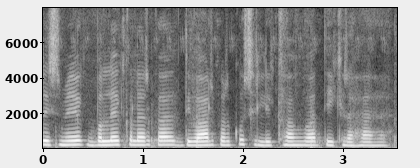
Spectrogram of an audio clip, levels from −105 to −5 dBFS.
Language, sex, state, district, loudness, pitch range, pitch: Hindi, female, Jharkhand, Palamu, -15 LUFS, 210-230 Hz, 215 Hz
